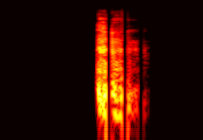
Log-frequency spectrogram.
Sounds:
Throat clearing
